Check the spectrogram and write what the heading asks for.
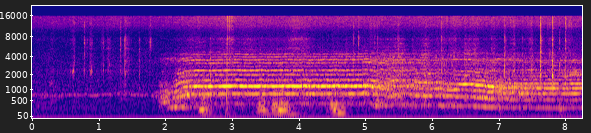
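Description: Faint, short clicks of a precision screwdriver at the screws of a phone, then, about two seconds in, a much louder song with long held, sliding sung notes starts playing in the background.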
